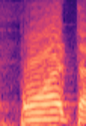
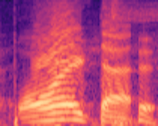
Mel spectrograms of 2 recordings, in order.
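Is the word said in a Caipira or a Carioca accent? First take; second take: Carioca; Caipira. First: It is said in a Rio de Janeiro Carioca accent. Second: It is said in a local inland Caipira accent. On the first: "A porta lá é porta" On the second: "não é porta"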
